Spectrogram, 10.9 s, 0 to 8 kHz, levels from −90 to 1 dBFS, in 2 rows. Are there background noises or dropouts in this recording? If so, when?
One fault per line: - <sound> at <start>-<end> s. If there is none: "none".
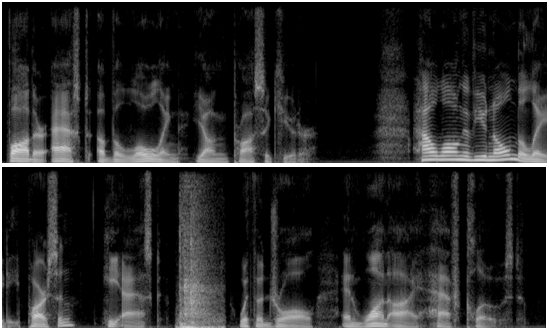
- thud at 7.2-7.7 s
